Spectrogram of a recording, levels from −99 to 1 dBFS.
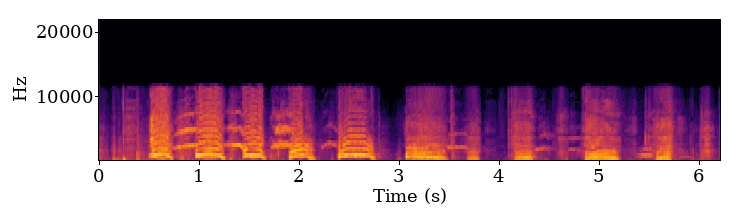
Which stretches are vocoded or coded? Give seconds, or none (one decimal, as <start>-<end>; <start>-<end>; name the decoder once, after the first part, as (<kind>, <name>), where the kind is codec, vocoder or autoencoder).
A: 0.5-3.4 (vocoder, Vocos); 4.1-4.7; 5.5-6.2

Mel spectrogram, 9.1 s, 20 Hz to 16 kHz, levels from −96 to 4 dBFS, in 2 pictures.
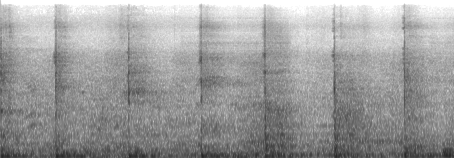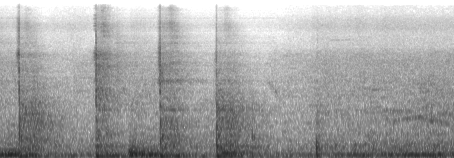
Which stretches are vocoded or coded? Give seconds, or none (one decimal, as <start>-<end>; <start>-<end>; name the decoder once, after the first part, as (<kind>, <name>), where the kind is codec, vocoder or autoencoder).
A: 1.8-2.9 (autoencoder, DAC-VAE); 4.3-4.9; 5.7-7.3

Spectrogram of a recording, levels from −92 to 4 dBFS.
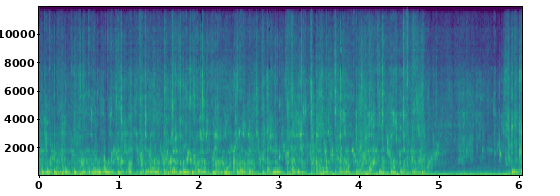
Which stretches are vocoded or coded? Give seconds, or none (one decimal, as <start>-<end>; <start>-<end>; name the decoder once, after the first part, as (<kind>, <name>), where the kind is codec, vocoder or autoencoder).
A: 0.0-6.0 (autoencoder, DAC-VAE)

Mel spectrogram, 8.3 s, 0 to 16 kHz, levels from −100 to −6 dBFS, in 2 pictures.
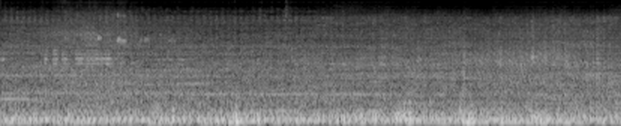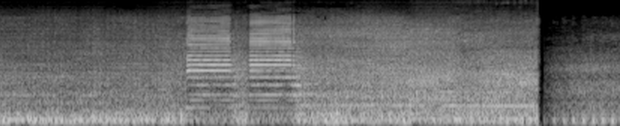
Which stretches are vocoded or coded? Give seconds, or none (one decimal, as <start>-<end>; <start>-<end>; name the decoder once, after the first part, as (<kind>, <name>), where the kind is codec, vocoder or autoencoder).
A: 2.1-5.4 (codec, SNAC); 6.5-7.2

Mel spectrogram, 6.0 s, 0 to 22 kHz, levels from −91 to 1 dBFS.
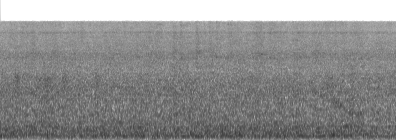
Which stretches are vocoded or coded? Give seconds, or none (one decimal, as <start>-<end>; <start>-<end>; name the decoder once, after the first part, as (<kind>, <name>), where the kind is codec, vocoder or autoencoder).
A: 0.4-0.9 (codec, SNAC); 4.6-6.0

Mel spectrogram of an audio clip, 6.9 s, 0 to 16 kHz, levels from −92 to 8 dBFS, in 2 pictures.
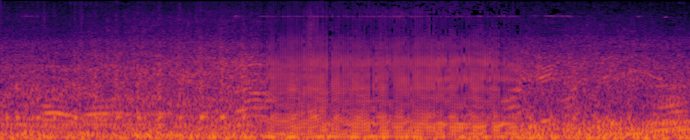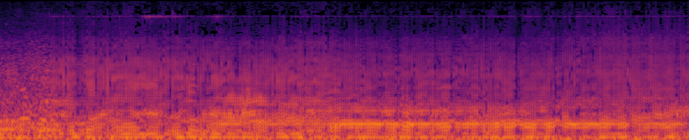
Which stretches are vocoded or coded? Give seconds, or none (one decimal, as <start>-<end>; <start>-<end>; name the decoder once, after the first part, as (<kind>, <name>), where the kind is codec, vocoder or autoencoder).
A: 1.3-2.6 (vocoder, BigVGAN v2); 3.7-6.9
